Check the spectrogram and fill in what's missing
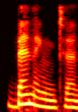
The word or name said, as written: Bennington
